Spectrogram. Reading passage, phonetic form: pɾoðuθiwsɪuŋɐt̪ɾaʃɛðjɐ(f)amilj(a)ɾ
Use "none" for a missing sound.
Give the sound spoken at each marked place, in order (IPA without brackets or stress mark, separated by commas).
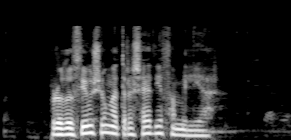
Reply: f, a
